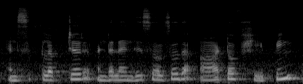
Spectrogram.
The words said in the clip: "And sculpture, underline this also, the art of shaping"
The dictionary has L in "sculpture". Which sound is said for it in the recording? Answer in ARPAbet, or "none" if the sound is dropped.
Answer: none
